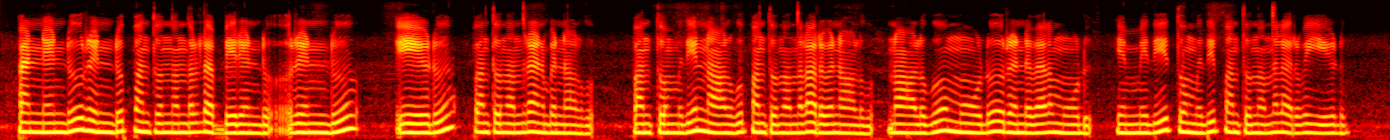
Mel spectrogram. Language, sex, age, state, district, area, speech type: Telugu, female, 60+, Andhra Pradesh, Kakinada, rural, spontaneous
